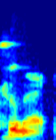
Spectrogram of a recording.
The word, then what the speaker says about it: Kummer: Well, we We got also a number of people joining us, and Michael Kummer. Is that how you pronounce it, Michael? That's how I pronounce it, yes.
